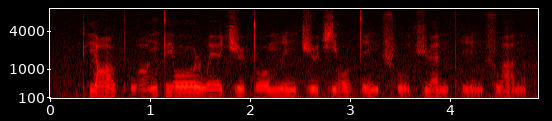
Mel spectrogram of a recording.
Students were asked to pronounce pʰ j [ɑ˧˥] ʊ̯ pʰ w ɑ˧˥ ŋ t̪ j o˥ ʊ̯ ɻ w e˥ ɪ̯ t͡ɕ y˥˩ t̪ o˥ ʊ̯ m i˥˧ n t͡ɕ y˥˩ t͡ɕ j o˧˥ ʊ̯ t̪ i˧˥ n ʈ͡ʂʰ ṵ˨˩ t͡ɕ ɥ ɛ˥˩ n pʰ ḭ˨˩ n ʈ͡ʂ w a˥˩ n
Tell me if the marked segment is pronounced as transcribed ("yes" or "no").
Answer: no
